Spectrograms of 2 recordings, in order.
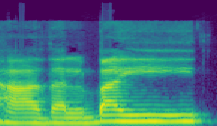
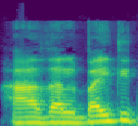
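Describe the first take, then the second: First: The phrase stops on the final consonant. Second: The phrase ends with a short final vowel. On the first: "তায়ের উপরে সাকিন দিয়ে অক্ফ করেছি হাদাল বাইত" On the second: "প্রথমে আমাদের বানান হয়েছে হাদাল বাইতি"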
